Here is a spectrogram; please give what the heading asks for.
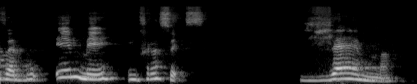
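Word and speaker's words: j'aime: verbo Eme em francês gema ó o Sorrisão aqui gema gema tá esse e no final a gente não vai pronunciar É como se eu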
